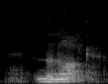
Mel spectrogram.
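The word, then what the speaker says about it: nnunu oka: So the people call it Nonoka. Nonoka. That's the intonation in which is pronounced.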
